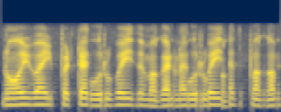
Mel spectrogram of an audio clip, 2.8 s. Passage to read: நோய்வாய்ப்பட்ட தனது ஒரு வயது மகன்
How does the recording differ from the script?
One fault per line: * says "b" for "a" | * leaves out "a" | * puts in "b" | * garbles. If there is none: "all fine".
* leaves out "தனது"
* garbles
